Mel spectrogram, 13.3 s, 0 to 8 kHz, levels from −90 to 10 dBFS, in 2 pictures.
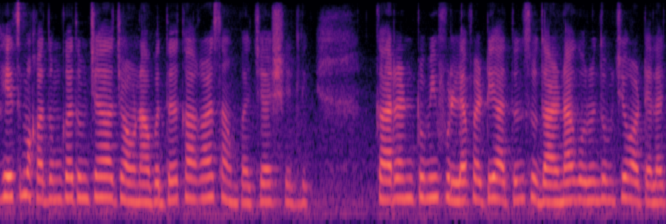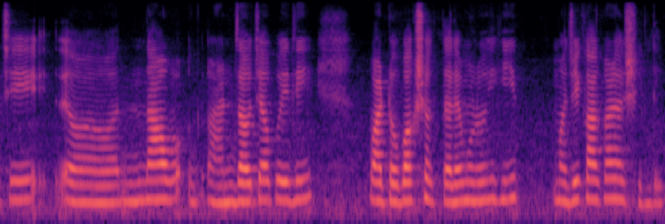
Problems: background conversations at intervals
